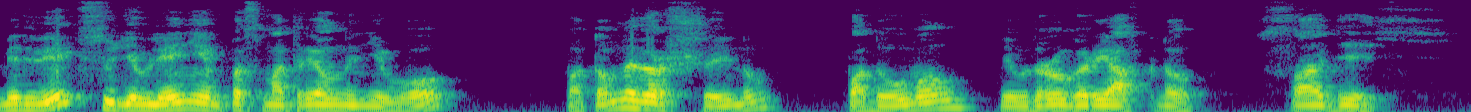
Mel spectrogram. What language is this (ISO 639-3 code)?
rus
